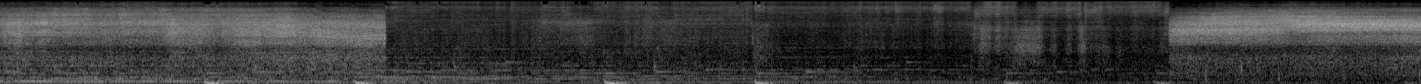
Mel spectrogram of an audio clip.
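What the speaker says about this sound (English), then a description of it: "Just working very carefully with the airbrush, pulling back on the trigger a little bit, but not too much." An Iwata CM-SB Micron airbrush sprays paint onto Star Wars Legion stormtrooper miniature armour, a steady close hiss that drops to a softer, quieter spray midway with small clicks, then returns to full strength near the end.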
